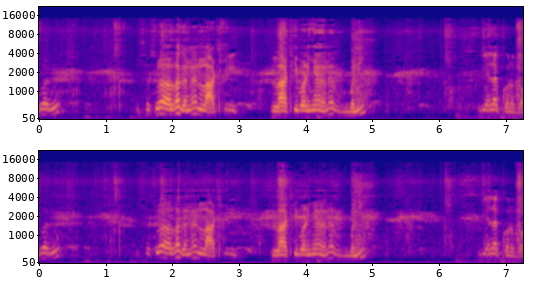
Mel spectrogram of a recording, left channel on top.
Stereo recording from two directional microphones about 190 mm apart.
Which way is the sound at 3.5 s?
35° left (ahead or behind).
